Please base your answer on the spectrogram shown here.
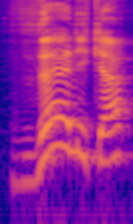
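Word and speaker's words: ذلك: On va déjà expliquer ici, comme hada, dhalika, al-kalimatu dhalika, tuntaqu dhalika, wa tuktabu dhalika. La même chose. Ici, dhalika, on le prononce avec une prolongation après le dhal. Dhalika. Et on l'écrit sans.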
